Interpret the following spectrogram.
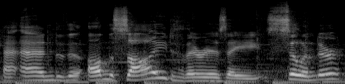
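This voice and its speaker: A man narrating a tabletop game as game master, describing scenes in an unhurried, halting way. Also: high-pitched, lively intonation, soft background music.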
